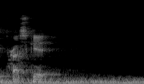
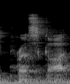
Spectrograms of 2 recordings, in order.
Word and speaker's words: Prescott: Whenever I do social media videos, I always have to say Prescott, which really is Prescott to all you out of towners, because people are like, "Where's Prescott?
